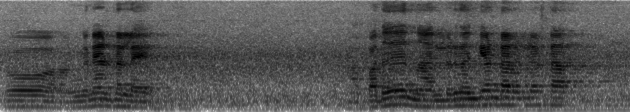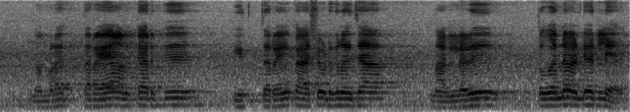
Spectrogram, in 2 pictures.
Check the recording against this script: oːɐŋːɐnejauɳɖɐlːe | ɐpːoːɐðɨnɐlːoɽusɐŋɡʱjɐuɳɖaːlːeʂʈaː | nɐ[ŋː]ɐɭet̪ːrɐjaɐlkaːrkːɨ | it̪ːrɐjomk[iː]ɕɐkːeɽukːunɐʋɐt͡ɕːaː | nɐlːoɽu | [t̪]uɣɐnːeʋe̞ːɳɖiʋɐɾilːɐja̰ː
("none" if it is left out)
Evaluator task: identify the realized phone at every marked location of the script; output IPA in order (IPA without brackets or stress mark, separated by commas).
mː, aː, t̪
